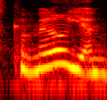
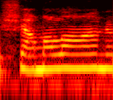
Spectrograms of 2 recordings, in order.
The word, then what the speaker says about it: chameleon: but thank you RT I know how to pronounce chameleon because of RAR was it you arear that I did a chameleon for and I called it a shamalan or something hi Elizabeth Elizabeth from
